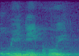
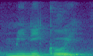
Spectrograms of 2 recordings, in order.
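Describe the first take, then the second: No difference in how they are said.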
